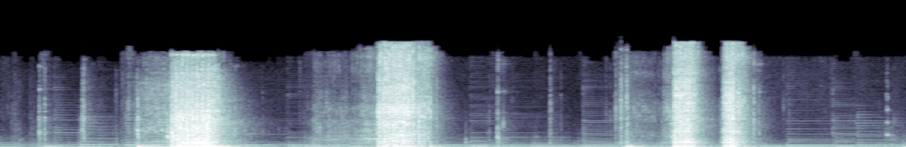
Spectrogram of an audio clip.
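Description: Background music, with four loud, brief mechanical rasping bursts from work on a Poulan chainsaw's recoil starter assembly as it is refitted: two longer ones in the first half and two quick ones close together near the end.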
